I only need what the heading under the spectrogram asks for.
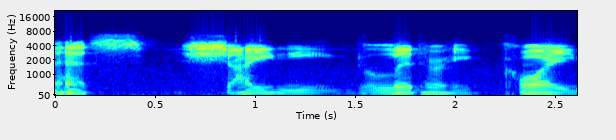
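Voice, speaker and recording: A man performs in a put-on character voice. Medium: actual play. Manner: nervous, stammering.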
